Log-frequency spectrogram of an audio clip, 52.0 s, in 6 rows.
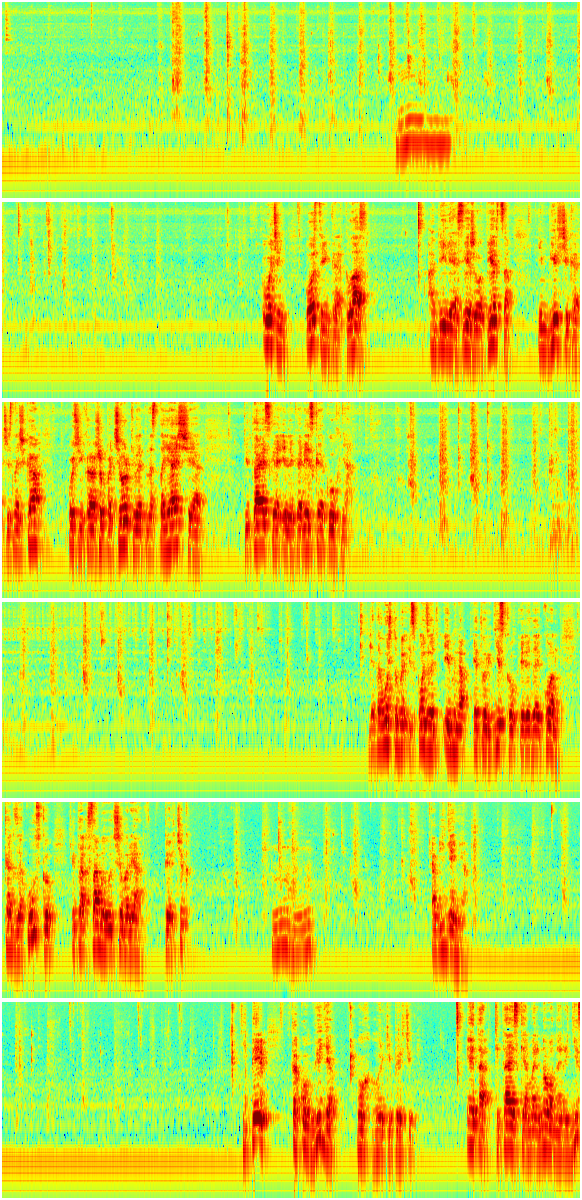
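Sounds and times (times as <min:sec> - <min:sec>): steady low hum: 0:00.0 - 0:52.0
crisp chewing crunches: 0:02.3 - 0:13.2, 0:22.8 - 0:31.6, 0:37.9 - 0:47.7
person humming mmm: 0:05.8 - 0:07.0, 0:38.7 - 0:39.5.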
